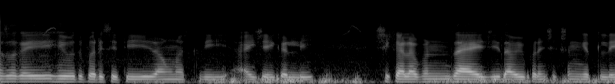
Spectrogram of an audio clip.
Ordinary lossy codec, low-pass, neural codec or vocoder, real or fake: Opus, 64 kbps; 7.2 kHz; none; real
